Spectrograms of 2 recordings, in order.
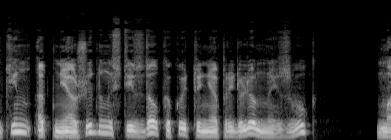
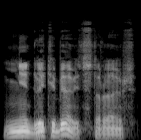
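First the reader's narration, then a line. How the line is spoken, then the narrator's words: Dry explanation. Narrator (Russian): сухо пояснил Ренат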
